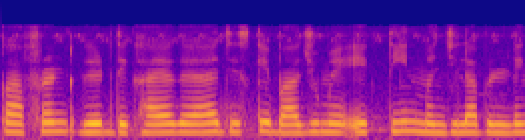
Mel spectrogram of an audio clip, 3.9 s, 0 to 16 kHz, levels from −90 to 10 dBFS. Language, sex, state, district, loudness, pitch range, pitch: Hindi, female, Uttar Pradesh, Varanasi, -14 LUFS, 225-235 Hz, 230 Hz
